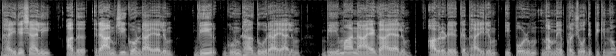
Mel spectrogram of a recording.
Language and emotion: Malayalam, neutral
